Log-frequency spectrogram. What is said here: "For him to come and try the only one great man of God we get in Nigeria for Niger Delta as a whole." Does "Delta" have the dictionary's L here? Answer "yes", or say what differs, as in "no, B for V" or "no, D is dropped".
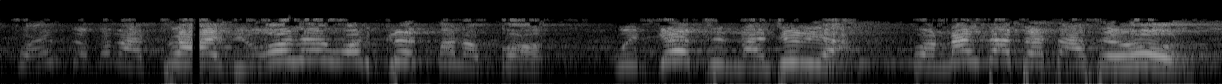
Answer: no, L is dropped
